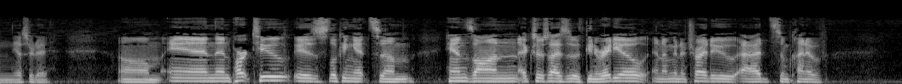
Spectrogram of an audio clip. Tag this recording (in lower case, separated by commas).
speech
